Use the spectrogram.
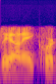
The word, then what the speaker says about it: Acord: You pronounced my name correctly with no coaching whatsoever. Well, you're not a Honda Accord. So if your first name was Honda, I would say hello, Mr. Accord.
